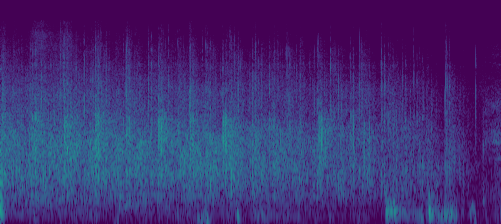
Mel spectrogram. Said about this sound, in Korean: 목사님 나오실 때 큰 박수로 환영하겠습니다.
